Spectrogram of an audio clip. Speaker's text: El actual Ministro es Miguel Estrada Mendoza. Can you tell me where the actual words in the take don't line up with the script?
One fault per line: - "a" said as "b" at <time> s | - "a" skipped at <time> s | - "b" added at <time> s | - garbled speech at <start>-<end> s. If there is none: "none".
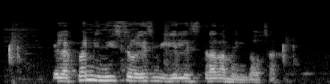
none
